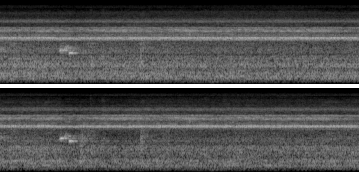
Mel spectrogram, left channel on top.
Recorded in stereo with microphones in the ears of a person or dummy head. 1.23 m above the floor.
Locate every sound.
0.0 s an insect: centre (ahead or behind), 0.8 m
